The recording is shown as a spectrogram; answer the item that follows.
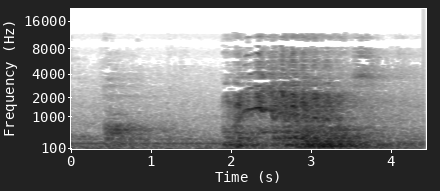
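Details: Four-year-old registered Irish Draught horse giving a loud, rough whinny that starts about two seconds in and holds for roughly two seconds before fading, after a faint low sound and quiet background murmur.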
